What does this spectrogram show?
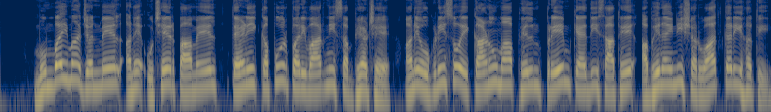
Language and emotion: Gujarati, neutral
